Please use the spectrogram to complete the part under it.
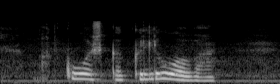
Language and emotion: Russian, positive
